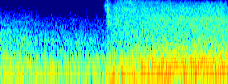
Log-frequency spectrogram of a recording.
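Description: A flamethrower roars in a burst.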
